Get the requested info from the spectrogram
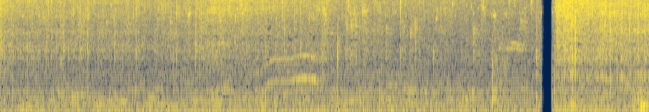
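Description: Meat sizzling and crackling on a wire grill rack over a hot fire, a steady hiss with fine crackles. The sound cuts out completely for a moment near the end.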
